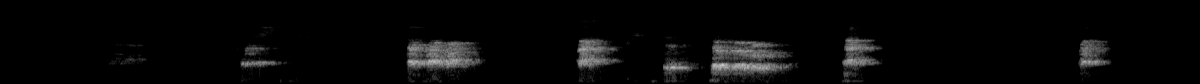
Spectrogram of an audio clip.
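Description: A dog barking: about eight short barks at irregular intervals, with longer gaps near the start and the end.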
